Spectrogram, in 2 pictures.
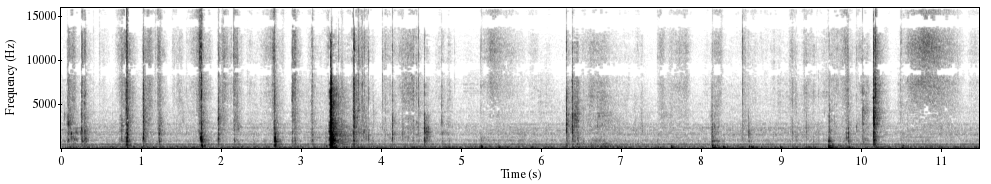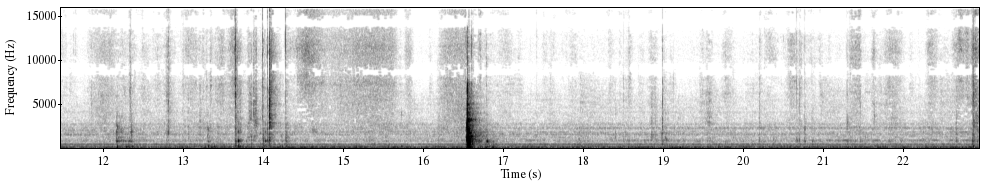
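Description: Tarot cards are shuffled in a quiet room, giving soft repeated riffles and scattered sharp slaps of the deck, the loudest snaps standing out alone at intervals.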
